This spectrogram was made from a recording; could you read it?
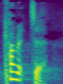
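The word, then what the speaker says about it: character (χαρακτήρ): It's the word character. And that's how you pronounce it, character.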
